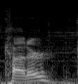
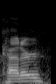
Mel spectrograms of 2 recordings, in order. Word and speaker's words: Qatar: it from pronunciation is cutter at least that's how the British pronounce it um I don't know if I've ever heard somebody actually from Qatar cutter pronounce it so I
